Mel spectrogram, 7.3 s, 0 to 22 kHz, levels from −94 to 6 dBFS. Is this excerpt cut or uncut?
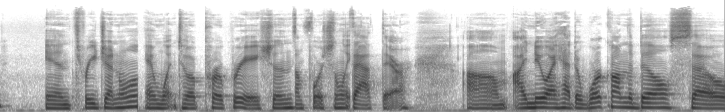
cut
